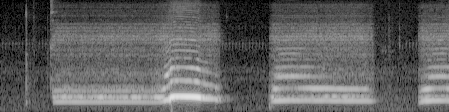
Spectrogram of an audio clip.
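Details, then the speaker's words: Singing bird clock after replacing the movement and fixing a loose speaker solder joint: three clear, steady whistling bird calls with no rasp or crackle, no longer distorted. "That sounds a lot better. [Music] I think that sounds better in person. I don't know if the c if the speaker on that camera is going to pick it up, but it doesn't sound distorted."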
